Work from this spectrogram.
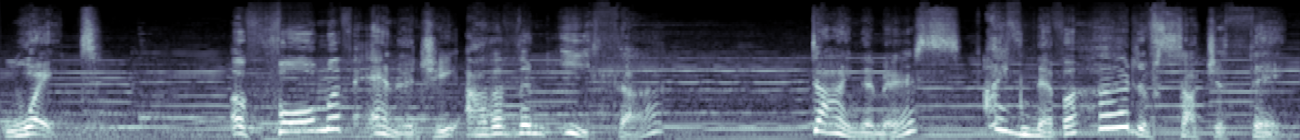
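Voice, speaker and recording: An actor playing an inquisitive, sharp-minded fantasy game scholar with formal, theatrical phrasing. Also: male voice, high voice, huge pitch swings, normal speed, over music. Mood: surprised. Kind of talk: fantasy video game acting.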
